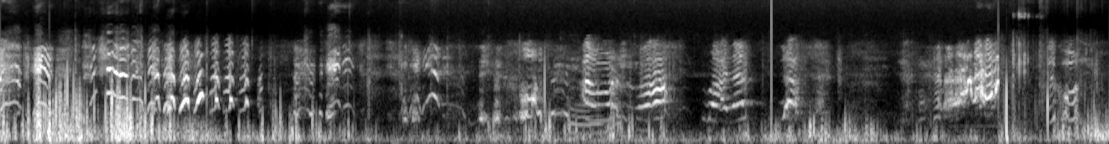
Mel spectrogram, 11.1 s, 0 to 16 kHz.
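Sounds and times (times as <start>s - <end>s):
child's high-pitched cries: 0.0s - 1.3s, 4.2s - 6.8s
wind on microphone: 0.0s - 11.0s.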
